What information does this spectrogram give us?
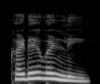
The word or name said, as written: ಘಟ್ಟಿವಳ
